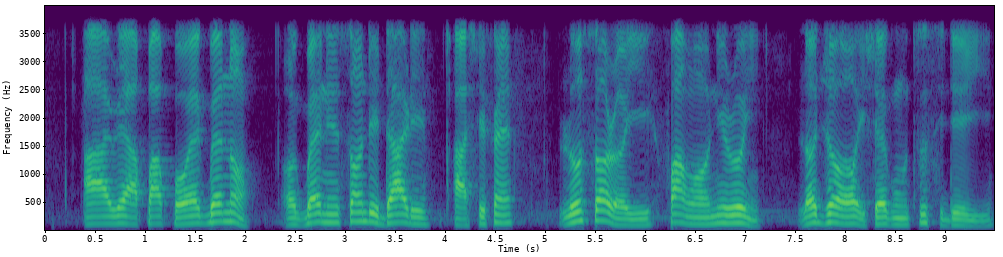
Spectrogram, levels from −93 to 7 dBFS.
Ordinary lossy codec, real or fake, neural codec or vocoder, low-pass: none; real; none; 3.6 kHz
